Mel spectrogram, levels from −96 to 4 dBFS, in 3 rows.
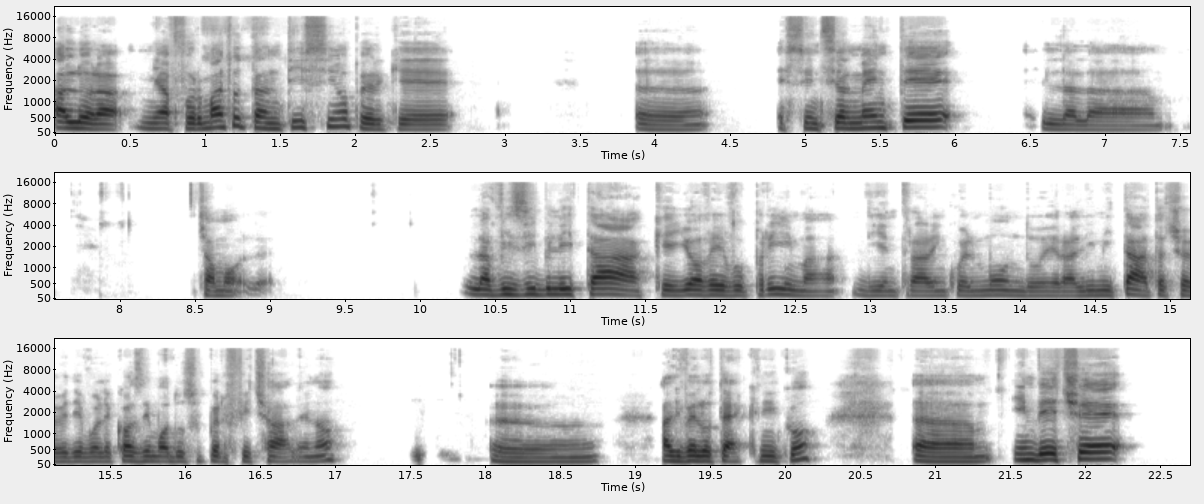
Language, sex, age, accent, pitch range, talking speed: Italian, male, 20-39, native, 140-170 Hz, 100 wpm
